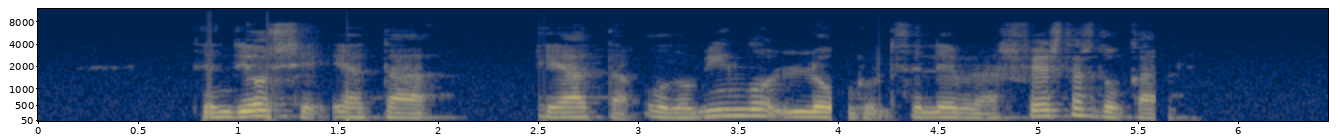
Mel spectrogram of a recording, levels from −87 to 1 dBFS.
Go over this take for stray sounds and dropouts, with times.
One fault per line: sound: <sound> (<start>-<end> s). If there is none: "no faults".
sound: dropout (4.0-4.1 s)
sound: dropout (5.6-5.7 s)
